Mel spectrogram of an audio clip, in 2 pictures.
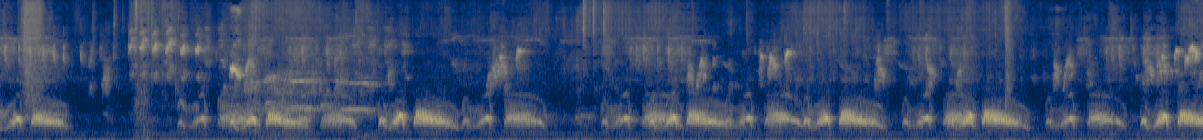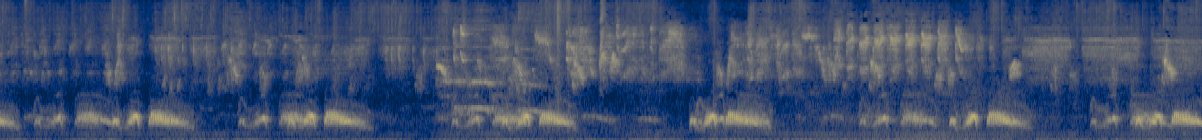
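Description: Several doves cooing over and over in rolling phrases, with small finches chirping higher up between them, over a faint low hum.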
